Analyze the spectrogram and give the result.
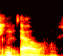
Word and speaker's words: Tsingtao: It's actual Tsingo. This site came up really slow. – No, it's Tsingtao. Tsingtao. – Is that how you say it? Tsingtao? – Tsingtao. I think that's the pronunciation.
